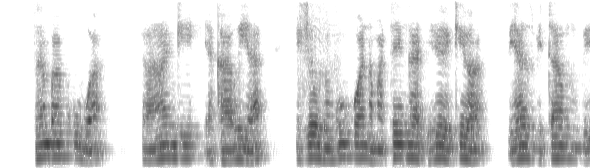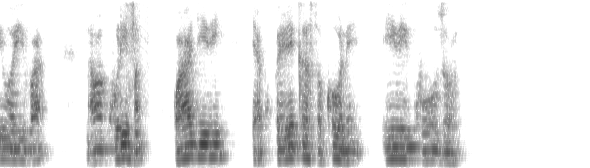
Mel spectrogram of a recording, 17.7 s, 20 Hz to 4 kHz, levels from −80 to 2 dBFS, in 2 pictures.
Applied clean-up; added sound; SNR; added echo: neural mask model DeepFilterNet 3.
